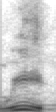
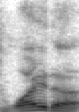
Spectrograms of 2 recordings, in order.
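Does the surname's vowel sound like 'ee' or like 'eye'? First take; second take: ee; eye. First: The vowel sounds like 'ee' in 'weed'. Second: The vowel sounds like 'eye' in 'white'. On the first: The speaker calls it wrong. "I literally thought it was Vander Weed" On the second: The speaker calls it right. "she's like, "It's Whita." I'm like, "Oh crap.""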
